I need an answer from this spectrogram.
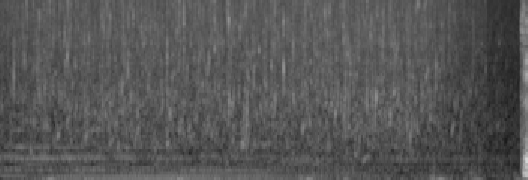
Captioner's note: stream flowing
